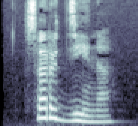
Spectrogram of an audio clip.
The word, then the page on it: сардина: /sɐrˈdʲinə/; sardina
